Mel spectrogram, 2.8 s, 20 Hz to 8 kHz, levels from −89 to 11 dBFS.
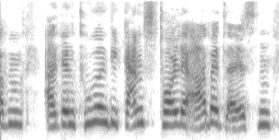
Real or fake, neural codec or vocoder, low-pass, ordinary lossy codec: fake; codec, 16 kHz, 4 kbps, FreqCodec, smaller model; none; none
